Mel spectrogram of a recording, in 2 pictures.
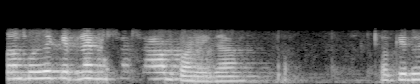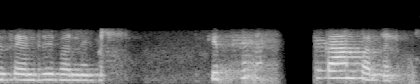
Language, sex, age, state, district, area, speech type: Hindi, female, 60+, Uttar Pradesh, Ayodhya, rural, conversation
